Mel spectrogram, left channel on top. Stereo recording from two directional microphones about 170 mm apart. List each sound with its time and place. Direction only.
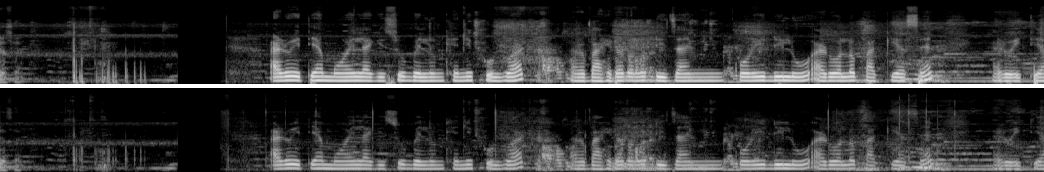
2.7 s speech: 55° left (ahead or behind)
